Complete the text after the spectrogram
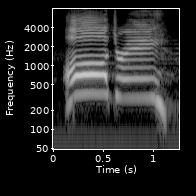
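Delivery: high, loud comic shriek for his wife; mock panicked yell. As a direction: scream the wife's name in fake terror. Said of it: "I go".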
